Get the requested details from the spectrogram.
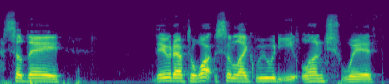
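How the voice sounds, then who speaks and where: A young man co-hosting a comedy podcast, telling stories in a casual, animated way and acting out other people's lines. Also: on the high side, normal speed. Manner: animated, acts out quoted voices loudly.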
